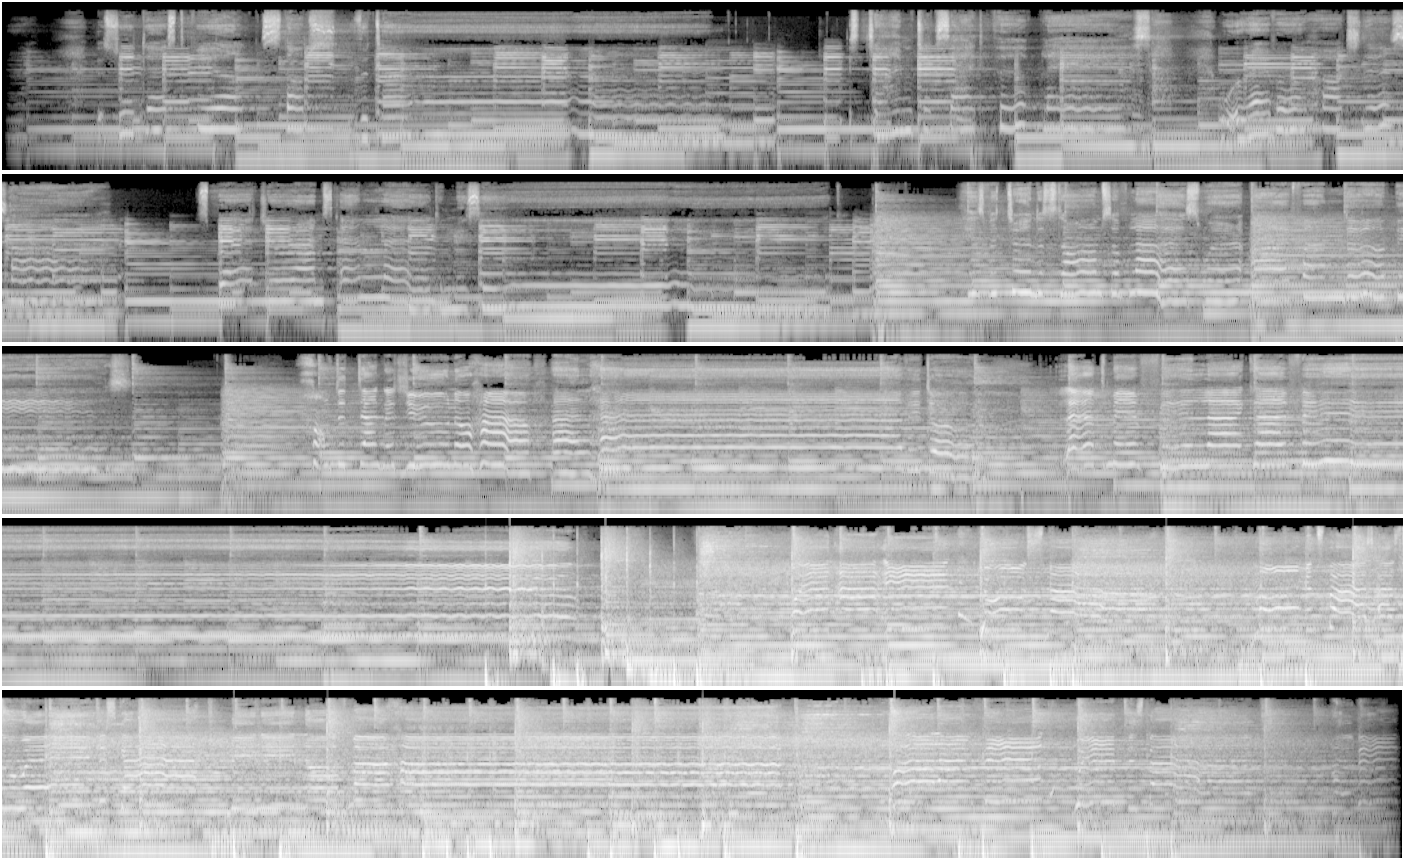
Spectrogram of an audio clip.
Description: Bass & Backing Vocals
Acoustic and Electric Guitars & Backing Vocals
Drums & Percussion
